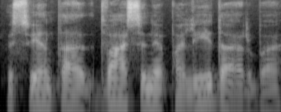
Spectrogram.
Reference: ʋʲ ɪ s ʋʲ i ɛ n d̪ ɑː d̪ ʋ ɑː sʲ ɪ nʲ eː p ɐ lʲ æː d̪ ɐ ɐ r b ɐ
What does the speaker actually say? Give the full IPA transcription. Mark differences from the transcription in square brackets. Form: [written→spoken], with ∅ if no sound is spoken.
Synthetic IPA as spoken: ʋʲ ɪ s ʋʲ i ɛ n [d̪→t̪] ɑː d̪ ʋ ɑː sʲ ɪ nʲ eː p ɐ lʲ [æː→iː] d̪ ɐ ɐ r b ɐ

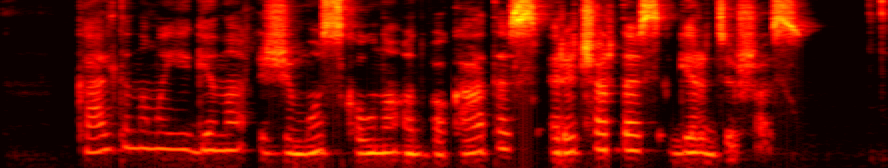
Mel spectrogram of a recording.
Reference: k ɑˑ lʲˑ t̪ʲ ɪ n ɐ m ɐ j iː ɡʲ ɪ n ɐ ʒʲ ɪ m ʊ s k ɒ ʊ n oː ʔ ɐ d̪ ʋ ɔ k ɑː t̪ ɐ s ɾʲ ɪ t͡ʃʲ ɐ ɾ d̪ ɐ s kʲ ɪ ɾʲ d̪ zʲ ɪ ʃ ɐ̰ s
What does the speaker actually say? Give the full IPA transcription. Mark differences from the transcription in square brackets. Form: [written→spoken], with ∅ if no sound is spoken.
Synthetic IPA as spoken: k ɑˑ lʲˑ t̪ʲ ɪ n ɐ m ɐ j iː ɡʲ ɪ n ɐ ʒʲ ɪ m ʊ s k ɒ ʊ n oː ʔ ɐ d̪ ʋ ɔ k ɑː t̪ ɐ s ɾʲ ɪ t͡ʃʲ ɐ ɾ d̪ ɐ s [kʲ→ɡʲ] ɪ ɾʲ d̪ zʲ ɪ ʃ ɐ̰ s

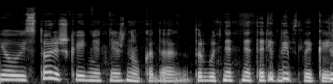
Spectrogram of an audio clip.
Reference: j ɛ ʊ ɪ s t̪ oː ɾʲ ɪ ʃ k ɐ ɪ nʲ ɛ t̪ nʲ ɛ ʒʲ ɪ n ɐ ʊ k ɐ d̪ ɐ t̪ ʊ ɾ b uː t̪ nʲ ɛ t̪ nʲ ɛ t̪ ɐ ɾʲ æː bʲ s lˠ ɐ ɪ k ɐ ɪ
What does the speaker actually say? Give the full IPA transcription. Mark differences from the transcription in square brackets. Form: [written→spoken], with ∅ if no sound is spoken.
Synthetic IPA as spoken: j ɛ ʊ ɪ s t̪ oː ɾʲ ɪ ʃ k ɐ ɪ nʲ ɛ t̪ nʲ ɛ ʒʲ ɪ n ɐ ʊ k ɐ d̪ ɐ t̪ ʊ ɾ b uː t̪ nʲ ɛ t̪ nʲ ɛ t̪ ɐ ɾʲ [æː→iː] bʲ s lˠ ɐ ɪ k ɐ ɪ

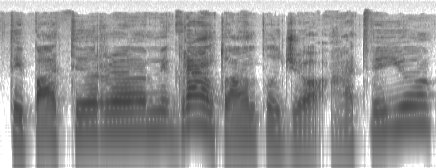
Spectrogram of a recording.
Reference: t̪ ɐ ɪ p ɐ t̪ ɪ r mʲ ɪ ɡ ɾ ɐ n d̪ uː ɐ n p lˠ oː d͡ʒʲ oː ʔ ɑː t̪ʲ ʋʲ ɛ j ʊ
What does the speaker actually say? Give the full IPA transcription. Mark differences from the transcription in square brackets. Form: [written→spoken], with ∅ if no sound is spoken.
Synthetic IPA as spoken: t̪ ɐ ɪ p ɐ t̪ ɪ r mʲ ɪ ɡ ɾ [ɐ→ɑ] n [d̪→t̪] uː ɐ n p lˠ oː d͡ʒʲ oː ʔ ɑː t̪ʲ ʋʲ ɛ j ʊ

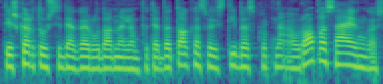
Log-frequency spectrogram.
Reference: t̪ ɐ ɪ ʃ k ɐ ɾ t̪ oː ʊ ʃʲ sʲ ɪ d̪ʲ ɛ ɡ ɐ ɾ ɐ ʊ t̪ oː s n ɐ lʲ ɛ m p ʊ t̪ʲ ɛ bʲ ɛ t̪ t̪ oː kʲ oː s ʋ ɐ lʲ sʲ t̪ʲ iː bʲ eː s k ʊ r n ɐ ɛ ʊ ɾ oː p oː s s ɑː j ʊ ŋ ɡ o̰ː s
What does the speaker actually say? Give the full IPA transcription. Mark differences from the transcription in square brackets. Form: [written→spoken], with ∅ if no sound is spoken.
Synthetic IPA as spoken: t̪ ɐ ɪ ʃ k ɐ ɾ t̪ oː ʊ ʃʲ sʲ ɪ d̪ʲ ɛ ɡ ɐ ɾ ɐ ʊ [t̪→d̪] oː [s→∅] n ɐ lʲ ɛ m p ʊ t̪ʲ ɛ bʲ ɛ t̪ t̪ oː kʲ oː s ʋ ɐ lʲ sʲ t̪ʲ iː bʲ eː s k ʊ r n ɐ ɛ ʊ ɾ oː p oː s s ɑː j ʊ ŋ ɡ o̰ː s

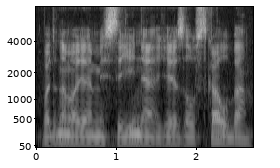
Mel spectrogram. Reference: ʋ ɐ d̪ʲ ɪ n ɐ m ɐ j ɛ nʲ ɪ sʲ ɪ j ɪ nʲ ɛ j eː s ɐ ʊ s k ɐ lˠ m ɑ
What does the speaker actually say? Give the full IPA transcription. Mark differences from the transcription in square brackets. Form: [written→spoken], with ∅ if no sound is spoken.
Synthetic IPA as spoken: ʋ ɐ d̪ʲ ɪ n ɐ m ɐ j ɛ [nʲ→mʲ] ɪ sʲ ɪ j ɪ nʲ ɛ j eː [s→z] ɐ ʊ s k ɐ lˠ [m→b] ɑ

